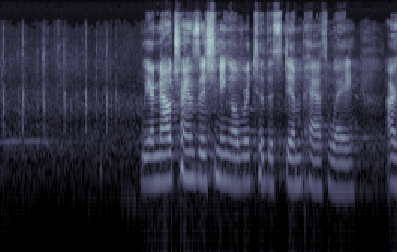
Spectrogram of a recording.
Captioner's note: audience applauds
